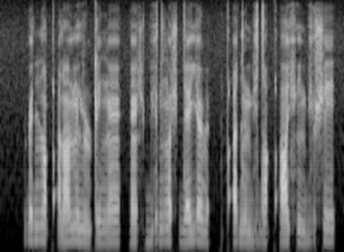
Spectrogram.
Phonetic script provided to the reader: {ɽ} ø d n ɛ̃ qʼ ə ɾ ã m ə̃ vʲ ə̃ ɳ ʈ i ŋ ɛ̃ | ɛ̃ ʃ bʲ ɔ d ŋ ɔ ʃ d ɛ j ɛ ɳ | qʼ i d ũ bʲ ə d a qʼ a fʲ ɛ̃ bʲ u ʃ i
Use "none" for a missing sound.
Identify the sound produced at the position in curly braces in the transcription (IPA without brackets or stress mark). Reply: ɽ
